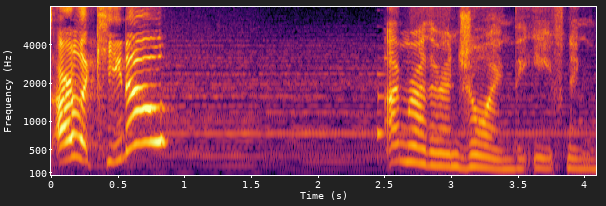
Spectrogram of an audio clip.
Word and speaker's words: Arlecchino: like the spelling yeah you pronounce like arino because it's Italian but when you say cappuccino it's cappuccino so that's why I thought it was arcino but it's arino I'm rather enjoying the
